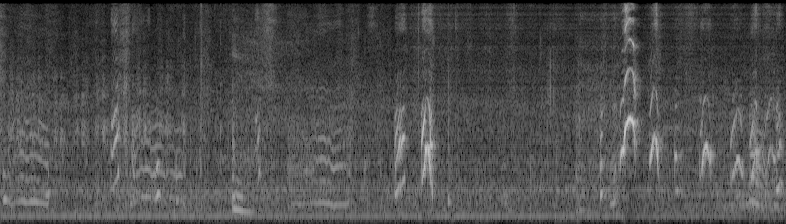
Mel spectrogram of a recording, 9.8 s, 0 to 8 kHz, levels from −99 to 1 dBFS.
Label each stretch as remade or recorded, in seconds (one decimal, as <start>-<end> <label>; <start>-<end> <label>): 0.0-5.0 recorded; 5.0-9.8 remade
